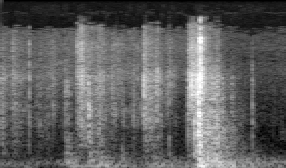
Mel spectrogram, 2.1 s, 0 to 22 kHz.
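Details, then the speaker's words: 1st-gen Dodge Cummins crew cab passenger door after adjusting striker so door no longer rests on striker pin: one solid clean thunk, latches first time, no rattle or bounce; normal door closing. "Alright, so let's see if it shuts any better."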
